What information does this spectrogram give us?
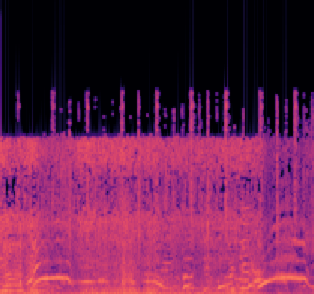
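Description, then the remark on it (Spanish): Strong gusts of wind recorded on a Saturday in the province of Córdoba, Spain, during storm Mónica, roar continuously, a loud, dense rush of noise broken by rising and falling whistling tones, with indistinct voices faintly mixed underneath. “Escuchas las fuertes rachas de viento que se han registrado este sábado en la provincia de Córdoba.”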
